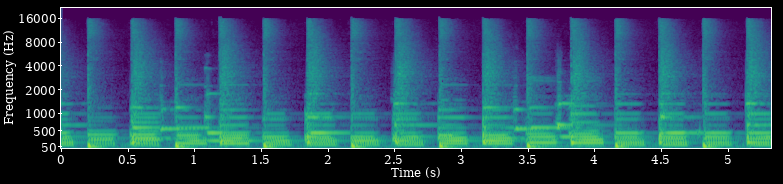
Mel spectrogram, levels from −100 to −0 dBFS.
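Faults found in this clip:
Corrupt frame decoded, 4.76–4.78 s: short chirp/blip, apparently a single damaged frame. Probable component: decoder accepting a bit-flipped frame, with misread gains or codes pushing energy into wrong bands. Spectrogram: isolated vertical smear about 26 ms wide; error peaking around -25 dBFS.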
